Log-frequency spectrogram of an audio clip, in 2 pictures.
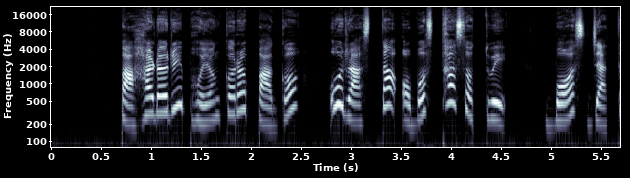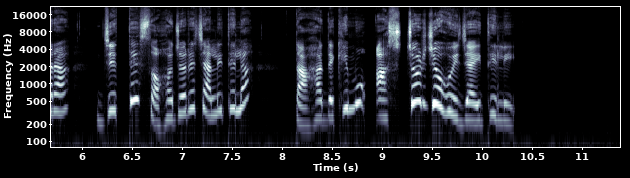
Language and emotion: Odia, surprised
